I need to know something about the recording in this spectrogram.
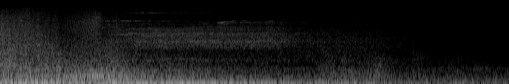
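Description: A triumphant game fanfare swells and fades away.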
